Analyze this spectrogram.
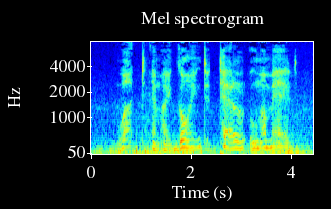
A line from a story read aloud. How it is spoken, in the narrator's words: He moaned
